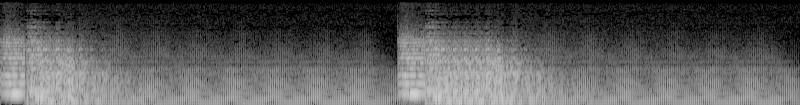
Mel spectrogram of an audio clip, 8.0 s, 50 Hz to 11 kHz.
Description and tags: A kind of loop or something like, recorded from broken Medeli M30 synth, warped in Ableton.
broken, lo-fi, loop, motion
